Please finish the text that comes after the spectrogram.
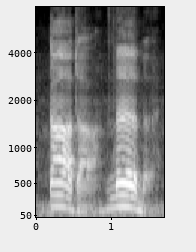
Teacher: Okay, and then the pronunciation, syllable one, two syllables, stress mark, and then dot, two parts. So syllable one is stressed.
